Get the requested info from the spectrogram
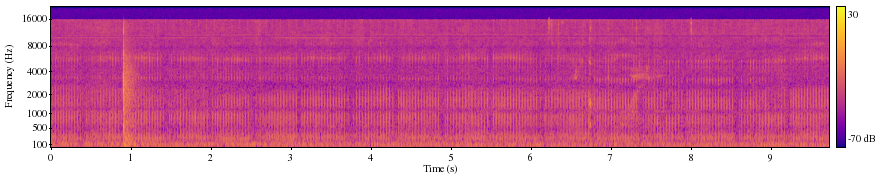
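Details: Purring of a one-eyed male foster kitten, happy while being petted indoors: a steady, low, rumbling purr that continues without pause, with a brief soft knock near the start.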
